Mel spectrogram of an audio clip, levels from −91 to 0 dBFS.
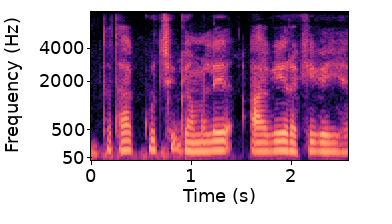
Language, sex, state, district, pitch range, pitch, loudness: Hindi, male, Jharkhand, Deoghar, 135-150 Hz, 140 Hz, -18 LUFS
